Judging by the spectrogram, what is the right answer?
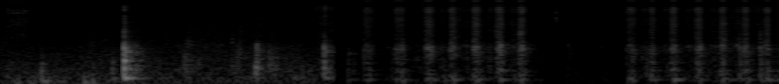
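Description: Cabbage wedge scraped down a stainless steel grater in quick, even strokes, about five a second, in two runs with a short pause between. A single sharp knock comes a little over a second in.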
